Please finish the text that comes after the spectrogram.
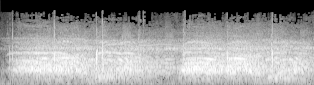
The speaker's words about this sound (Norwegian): Bort med Dilma, roper hundretusener av mennesker som demonstrerer i gatene i Brasils største by, Sao Paulo.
